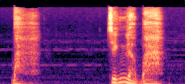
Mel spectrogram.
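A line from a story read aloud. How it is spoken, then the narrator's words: Stammering. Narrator (Vietnamese): Hoàng ấp úng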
